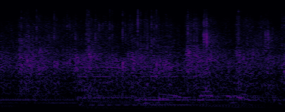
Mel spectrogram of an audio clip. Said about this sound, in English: Let's receive him with a warm hand clap of welcome.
